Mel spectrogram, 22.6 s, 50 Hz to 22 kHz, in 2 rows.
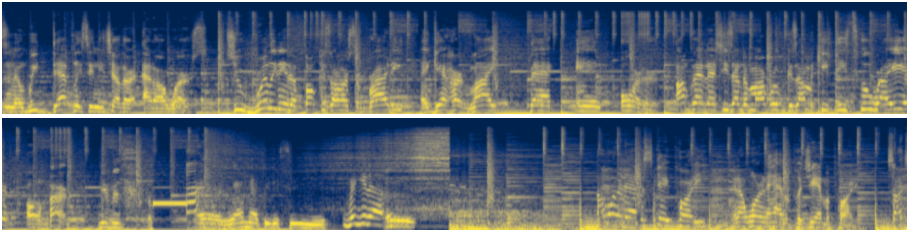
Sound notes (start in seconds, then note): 13.2 beep; 16.4 intense music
